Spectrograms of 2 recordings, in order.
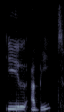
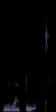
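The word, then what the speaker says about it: il habite: to say it lives eel a beat remember the H is silent ela beat the desert live in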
